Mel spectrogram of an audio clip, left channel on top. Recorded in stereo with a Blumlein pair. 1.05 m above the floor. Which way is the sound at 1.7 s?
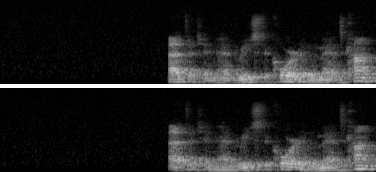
20° left.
